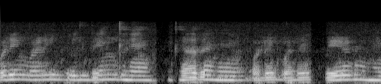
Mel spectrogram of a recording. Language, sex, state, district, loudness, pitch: Hindi, female, Chhattisgarh, Raigarh, -16 LUFS, 200 Hz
